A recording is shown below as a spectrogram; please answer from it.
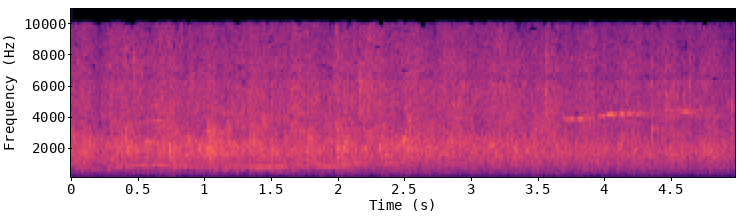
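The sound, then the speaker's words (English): Sustained applause from a crowd at a church gathering, a dense, even wash of many hands clapping at steady loudness throughout, with faint voices mixed in beneath. “And he's clapping right there.”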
